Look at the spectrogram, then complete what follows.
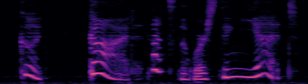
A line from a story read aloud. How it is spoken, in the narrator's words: cried the first raven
